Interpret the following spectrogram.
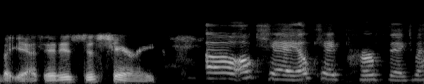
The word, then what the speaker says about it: Sheree: And I know it's spelt with two E's, but it's actually Sherry. It's the old-fashioned way of saying.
